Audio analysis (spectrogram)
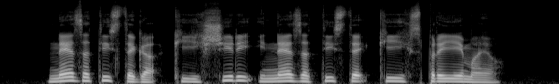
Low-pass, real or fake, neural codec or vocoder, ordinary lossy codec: none; real; none; none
